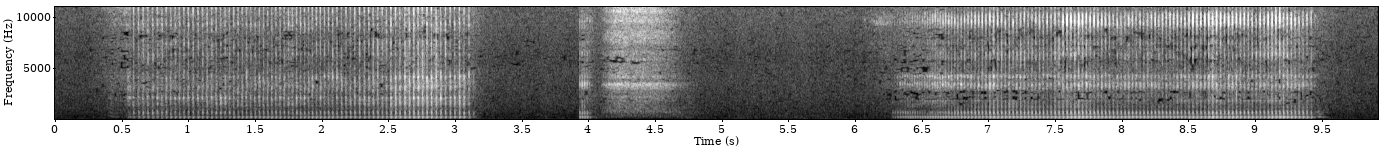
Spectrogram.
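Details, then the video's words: Sleeping Dorset bulldog Bronson producing two long, loud rattling snores of about three seconds each, with a brief soft snort between them; the buzz is coarse and fluttering with a faint whistling overtone. "Bronson the bulldog snoring"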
